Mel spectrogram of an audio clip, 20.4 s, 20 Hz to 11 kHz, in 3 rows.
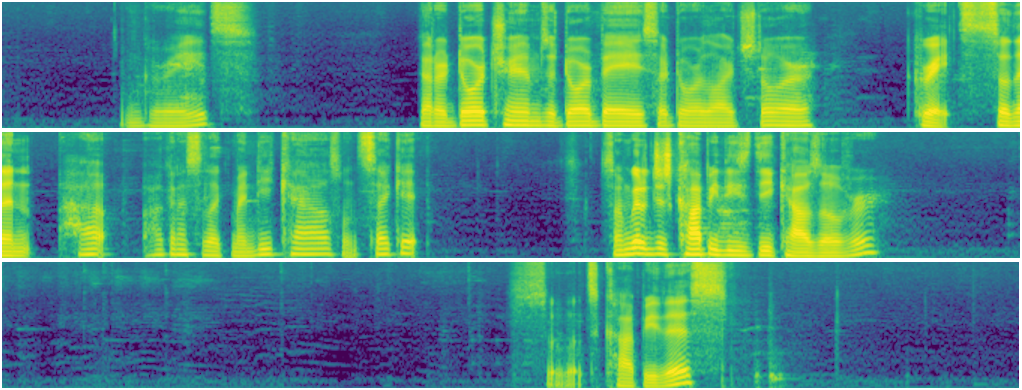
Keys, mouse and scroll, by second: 0.9 click, 1.3 click, 2.9 click, 6.9 click, 9.1 click, 10.3 click, 11.6 shift+click, 13.1 shift+click, 14.1 middle click, 14.7 shift+middle click, 16.0 click, 16.9 shift+click.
